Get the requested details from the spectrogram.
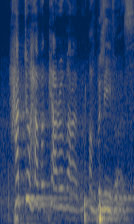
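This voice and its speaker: A woman's voice with audible room echo. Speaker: award recipient, qualitative market researcher. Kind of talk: acceptance speech. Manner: reading from a prepared text.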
